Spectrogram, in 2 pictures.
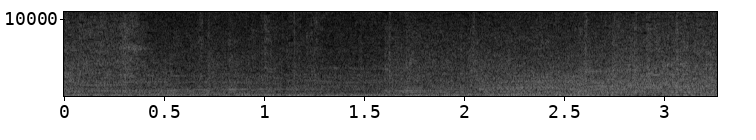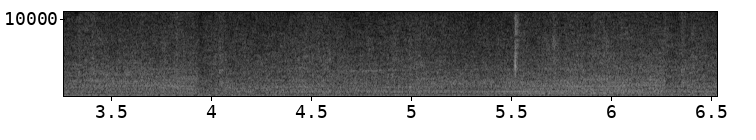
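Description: Race cars, a Ferrari among them, roar steadily through a sports car racing video game at Mid-Ohio, with a continuous loud engine drone and shifting revs.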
